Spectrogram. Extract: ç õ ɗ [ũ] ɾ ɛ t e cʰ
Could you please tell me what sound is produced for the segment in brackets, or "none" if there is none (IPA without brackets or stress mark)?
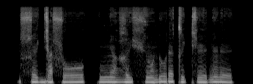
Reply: u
